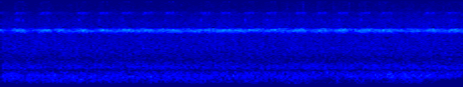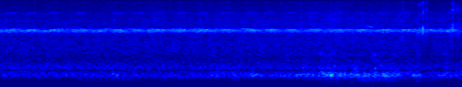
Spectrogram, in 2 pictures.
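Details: Grasshoppers in a flowery prairie meadow keep up an unbroken shrill, high ringing drone, set against steady soft rushing background noise, with a brief faint rustle near the end.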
